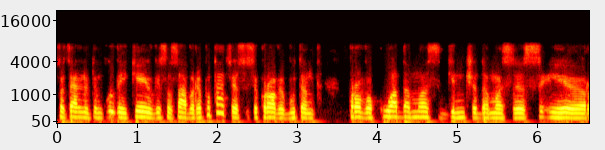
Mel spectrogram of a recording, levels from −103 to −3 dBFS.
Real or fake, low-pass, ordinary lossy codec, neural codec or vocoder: real; 7.2 kHz; Opus, 16 kbps; none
